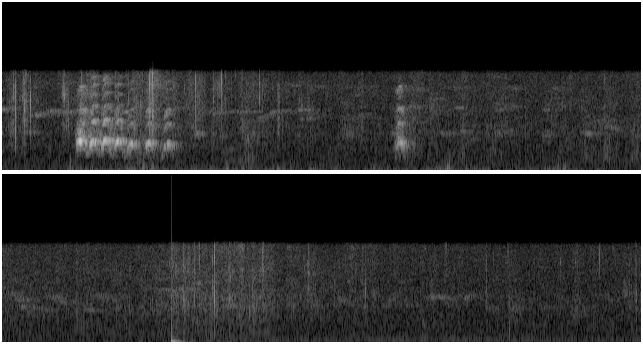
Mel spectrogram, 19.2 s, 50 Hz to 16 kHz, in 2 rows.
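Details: Maremma Sheepdog puppies, 11 weeks old, playing with their mother in a garden in September 2012; a burst of high, harmonic yelping barks early on, a single sharp yelp a few seconds later, then softer scattered yips over quiet background.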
